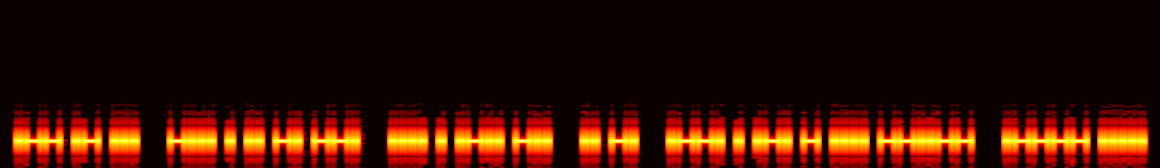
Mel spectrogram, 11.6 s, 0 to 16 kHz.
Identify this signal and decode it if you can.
Morse code, heard as a keyed tone, about 25 wpm, 600 Hz. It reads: WAS BEING HELD IN PERTH, 15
